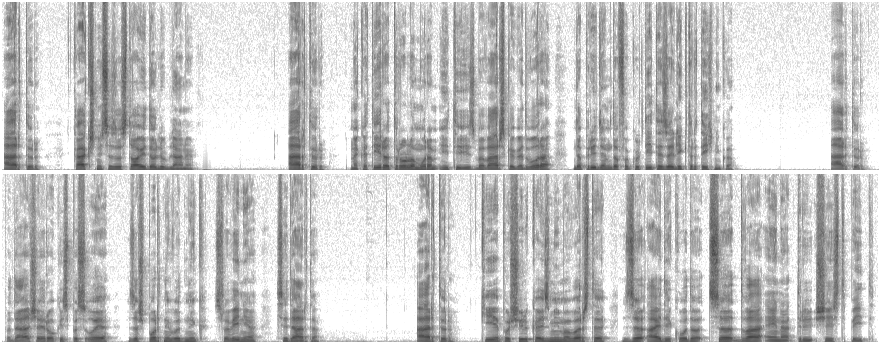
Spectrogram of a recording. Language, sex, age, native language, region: Slovenian, male, 18-29, Slovenian, Gorenjska region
